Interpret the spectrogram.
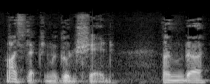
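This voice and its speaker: A man's voice: low voice, moderate pace, noisy background, natural voice. Thomas: a man voicing a flustered engine. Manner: blustering, flustered. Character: fussy male tank engine, hasty.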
